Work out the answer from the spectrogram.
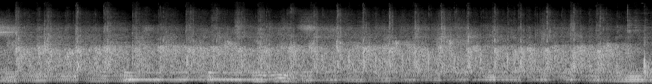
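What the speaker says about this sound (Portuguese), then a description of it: "Vamos aplaudir Jesus" A church congregation claps steadily in praise during a worship service, dense and sustained applause filling the room for several seconds, with a low organ or keyboard hum and scattered voices underneath.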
